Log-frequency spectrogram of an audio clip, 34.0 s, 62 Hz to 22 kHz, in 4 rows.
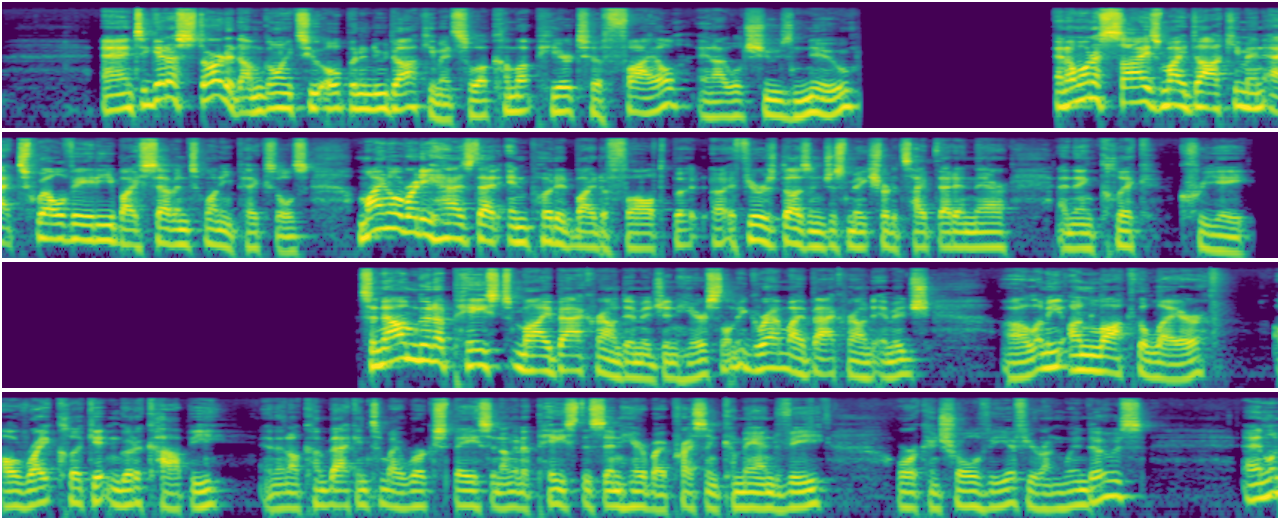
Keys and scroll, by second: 30.9 super+v.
